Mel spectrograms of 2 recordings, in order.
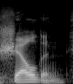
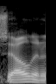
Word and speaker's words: Seldon: And the other one was Bruce Seldon, who Mike, the ultimate indignity, which he didn't do intentionally, mispronounces his name as Bruce Sheldon. But Bruce Seldon,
